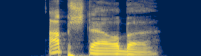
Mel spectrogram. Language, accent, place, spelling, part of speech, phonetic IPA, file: German, Germany, Berlin, absterbe, verb, [ˈapˌʃtɛʁbə], De-absterbe.ogg
- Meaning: inflection of absterben: 1. first-person singular dependent present 2. first/third-person singular dependent subjunctive I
